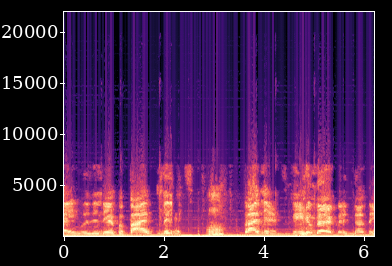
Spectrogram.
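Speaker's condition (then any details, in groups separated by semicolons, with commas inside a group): Cerebral palsy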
